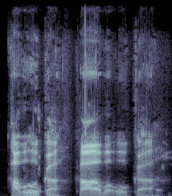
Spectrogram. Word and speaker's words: Kawaoka: Kawaoka.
